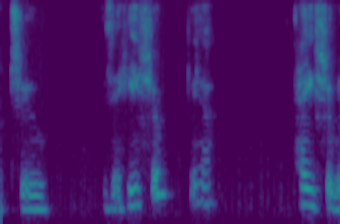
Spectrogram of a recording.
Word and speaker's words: Heysham: Heysham it's spelled, but they call it Heysham round here.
